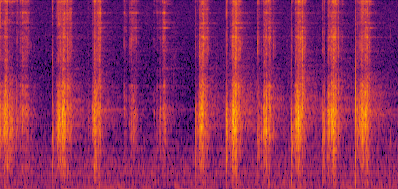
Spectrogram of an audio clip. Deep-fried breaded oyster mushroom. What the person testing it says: just listen how crispy this is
